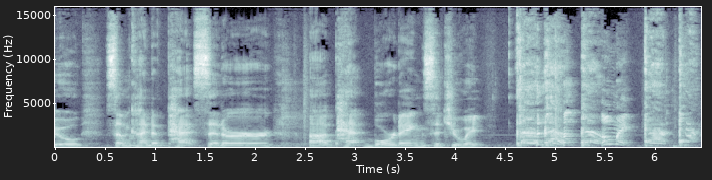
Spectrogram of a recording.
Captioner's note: coughs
